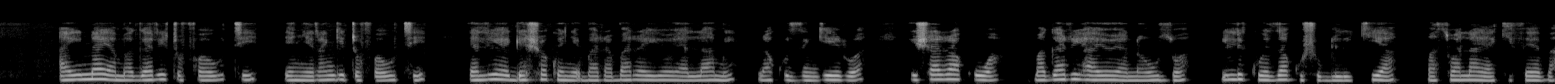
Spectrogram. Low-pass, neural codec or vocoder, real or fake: 7.2 kHz; none; real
